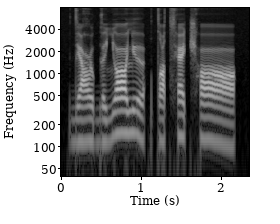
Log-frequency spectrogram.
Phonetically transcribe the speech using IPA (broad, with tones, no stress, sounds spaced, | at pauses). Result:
d ɛ˧ ʕ u˧ ɡ ɜ˧ ʎ ɒː˥ lʲ ə˥˧ | tˤ u˧ t͡sʰ æ˥ t͡ʃʰ ɒː˥˧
